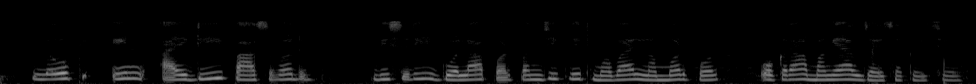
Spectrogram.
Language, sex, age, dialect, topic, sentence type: Maithili, male, 31-35, Eastern / Thethi, banking, statement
